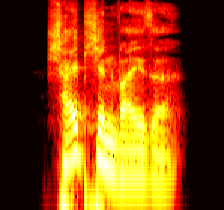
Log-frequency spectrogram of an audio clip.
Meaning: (adverb) 1. in small slices 2. little by little, bit by bit; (adjective) piecemeal, piece-by-piece
- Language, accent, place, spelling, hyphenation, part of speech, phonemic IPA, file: German, Germany, Berlin, scheibchenweise, scheib‧chen‧wei‧se, adverb / adjective, /ˈʃaɪ̯pçənˌvaɪ̯zə/, De-scheibchenweise.ogg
